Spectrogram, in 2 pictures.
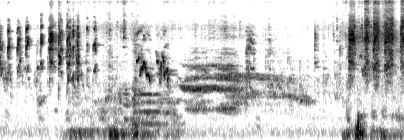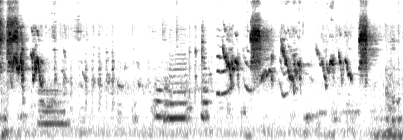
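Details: Budgerigars mix harsh, squeaky chirps with wavering whistled notes and scratchy chatter that rises and falls in intensity.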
